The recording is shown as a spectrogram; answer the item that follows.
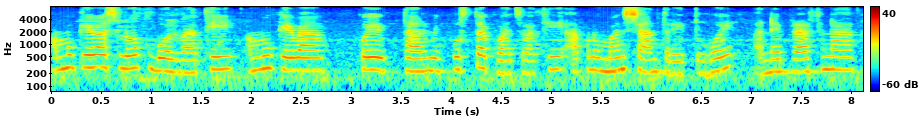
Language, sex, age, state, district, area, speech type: Gujarati, female, 30-45, Gujarat, Surat, rural, spontaneous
